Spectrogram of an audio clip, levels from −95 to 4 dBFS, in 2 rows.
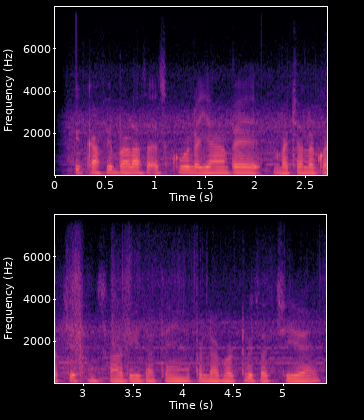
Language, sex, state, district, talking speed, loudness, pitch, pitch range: Hindi, male, Bihar, Muzaffarpur, 230 wpm, -32 LUFS, 135 Hz, 125-135 Hz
